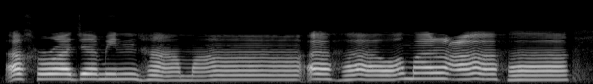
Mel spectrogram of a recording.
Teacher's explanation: रॉ को थोड़ा सा मोटा करेंगे क्योंकि उससे पहले क्या है, ज़बर है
